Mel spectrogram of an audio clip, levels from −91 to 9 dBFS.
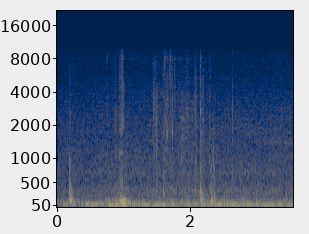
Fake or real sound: fake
